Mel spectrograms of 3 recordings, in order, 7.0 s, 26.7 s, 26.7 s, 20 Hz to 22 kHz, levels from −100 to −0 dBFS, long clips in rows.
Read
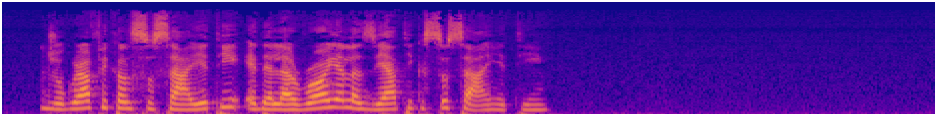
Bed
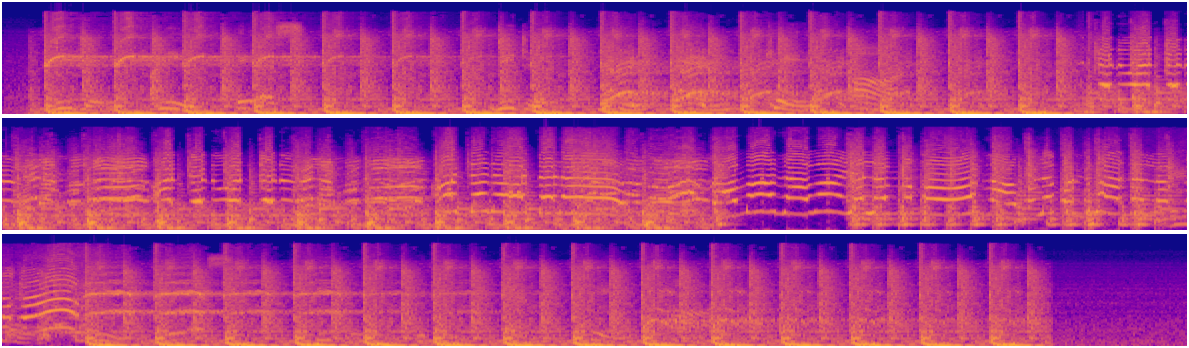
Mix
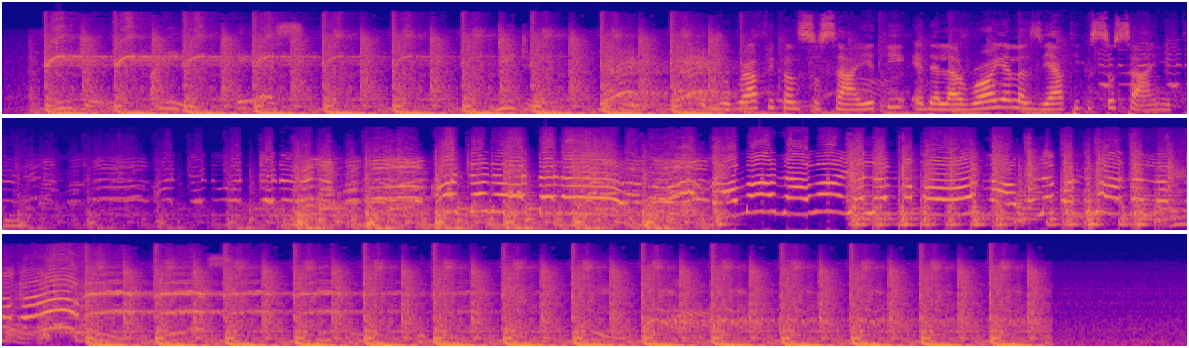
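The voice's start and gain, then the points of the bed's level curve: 5.00 s, −4.0 dB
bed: 0:05.37 −6 dB
0:05.68 −20 dB
0:10.46 −20 dB
0:11.08 −3 dB

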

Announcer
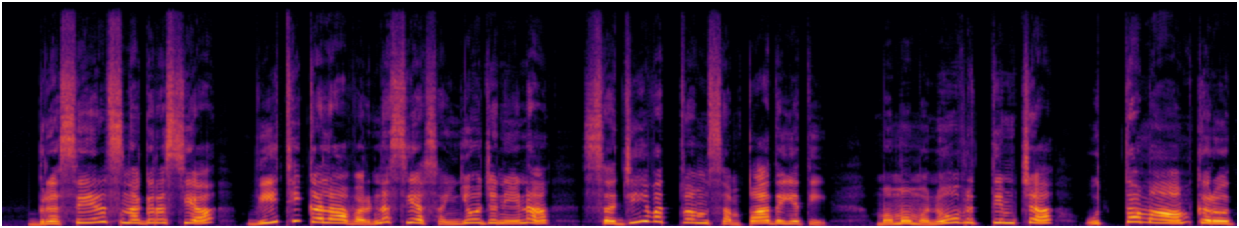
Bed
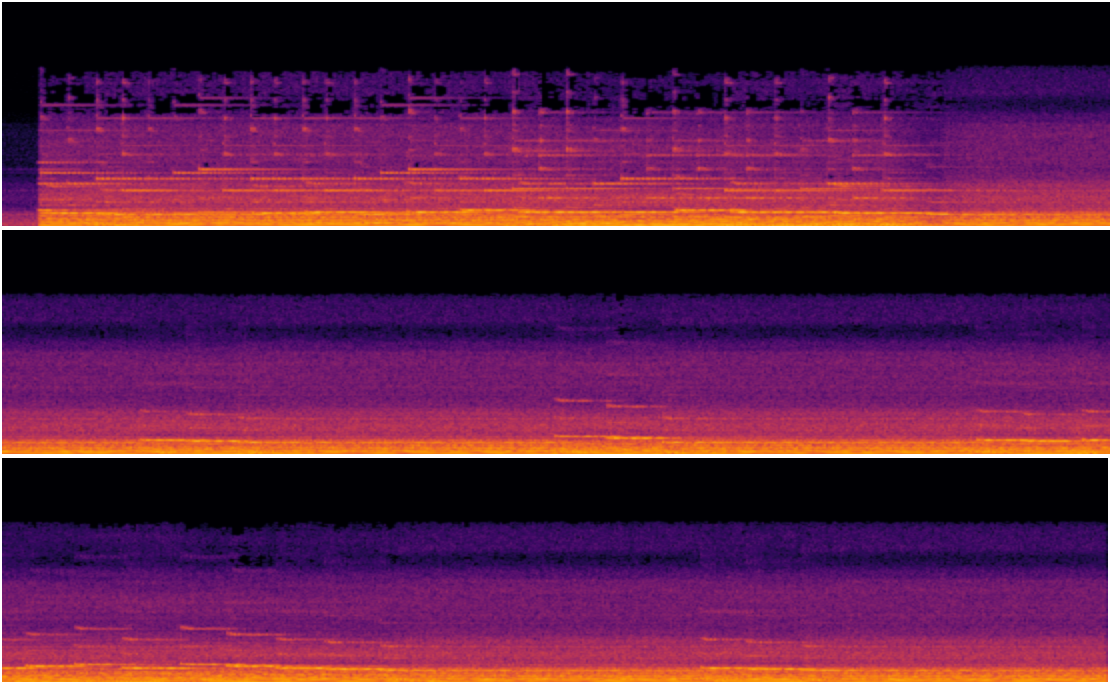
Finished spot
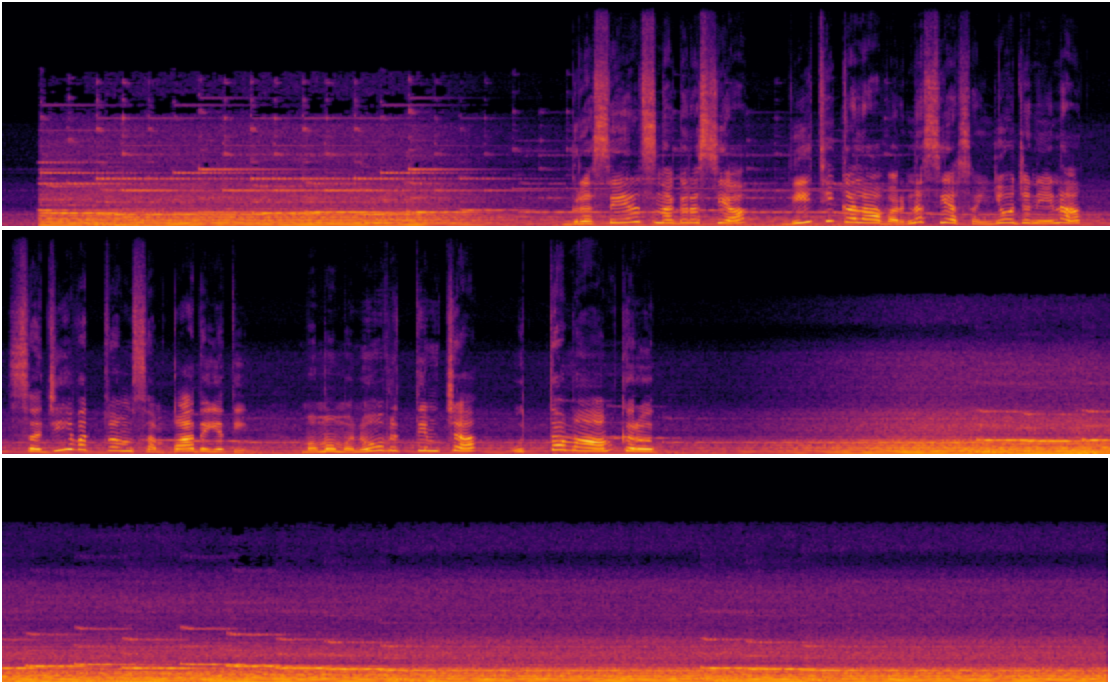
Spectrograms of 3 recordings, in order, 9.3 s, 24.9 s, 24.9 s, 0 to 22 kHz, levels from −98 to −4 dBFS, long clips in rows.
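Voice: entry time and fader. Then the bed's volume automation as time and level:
4.00 s, +1.5 dB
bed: 0:03.11 −4 dB
0:03.86 −19 dB
0:13.76 −19 dB
0:15.15 −0.5 dB

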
